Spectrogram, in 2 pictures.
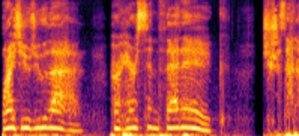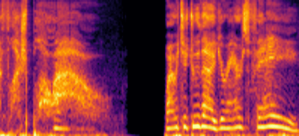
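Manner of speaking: high hushed whisper with word "fake" stretched out. Retelling a spa scene where they must whisper: imitating Lisa Barlow whispering. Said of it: "Lisa Barlow whispering".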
